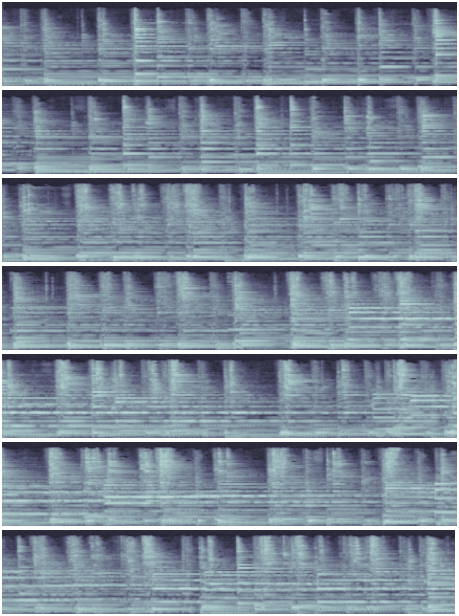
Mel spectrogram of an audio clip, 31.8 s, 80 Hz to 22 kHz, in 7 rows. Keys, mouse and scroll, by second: 1.6-2.2 scroll down 1, 2.2-2.6 scroll up 1, 2.6-7.4 drag, 7.4 space, 7.6 click, 7.8 scroll down 1, 8.3 click, 9.1 middle click, 9.9 scroll up 1, 9.9 scroll down 1, 10.1 scroll up 1, 10.3 click, 13.1 g, 16.9 space, 17.1 click, 17.8 middle click, 20.0 click, 21.2 right click, 22.4 scroll up 1, 22.6-24.1 drag, 24.1 right click, 24.4 scroll up 1, 24.8 shift+click, 25.8 Delete, 26.3 click, 26.4-26.7 scroll down 1, 26.7-30.4 drag.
